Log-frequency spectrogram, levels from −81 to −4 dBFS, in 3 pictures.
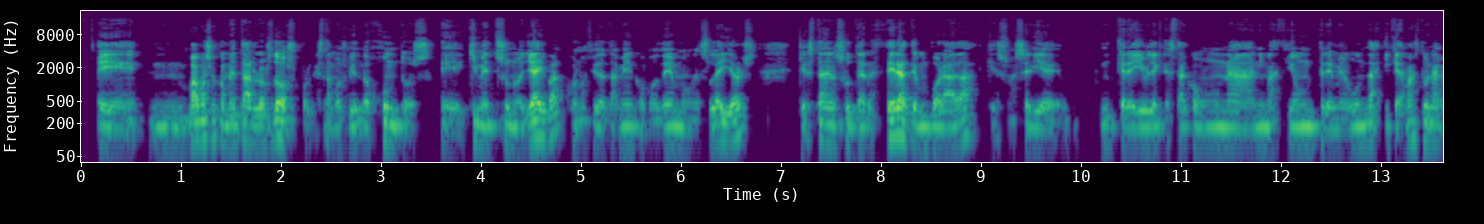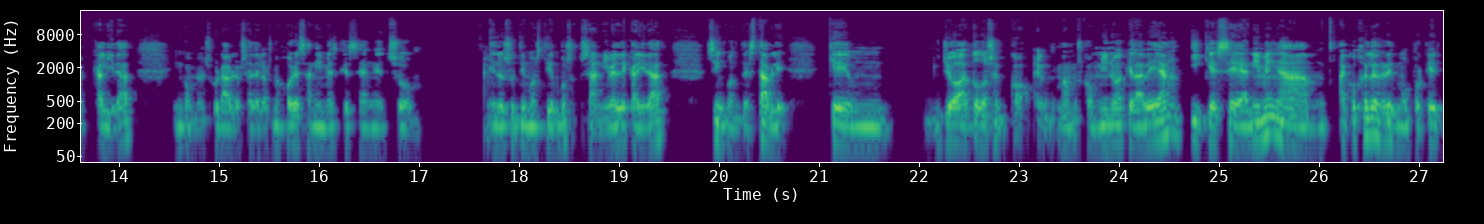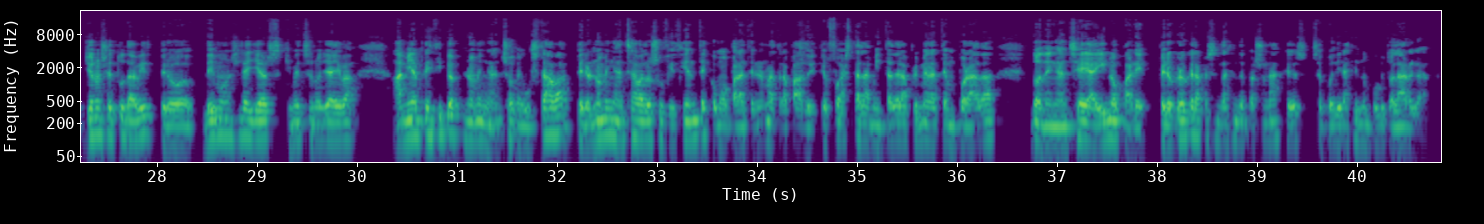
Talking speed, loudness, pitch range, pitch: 215 wpm, -26 LUFS, 85-120 Hz, 100 Hz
